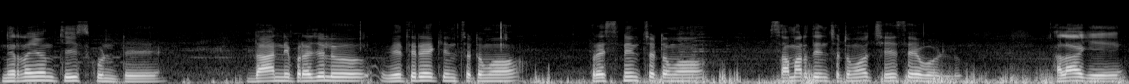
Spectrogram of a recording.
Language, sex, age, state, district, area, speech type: Telugu, male, 45-60, Andhra Pradesh, Guntur, rural, spontaneous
